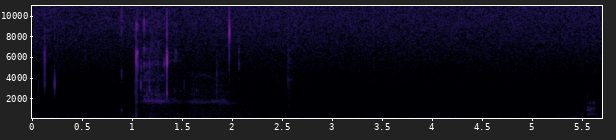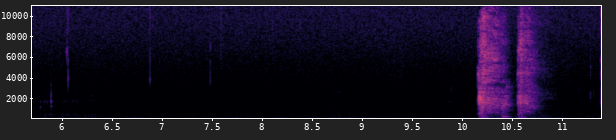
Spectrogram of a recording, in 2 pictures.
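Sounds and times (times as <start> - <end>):
man coughing: 10.2 - 10.9.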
